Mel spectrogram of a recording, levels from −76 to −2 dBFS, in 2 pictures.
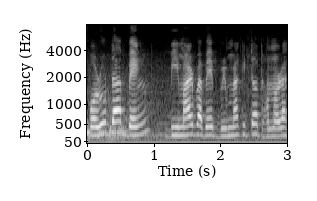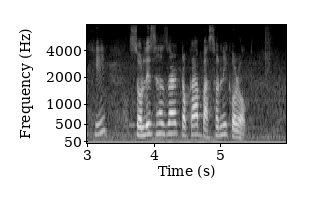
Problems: constant background noise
